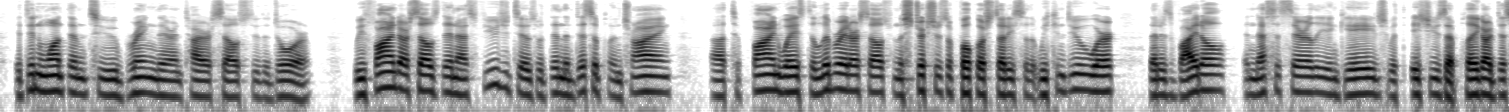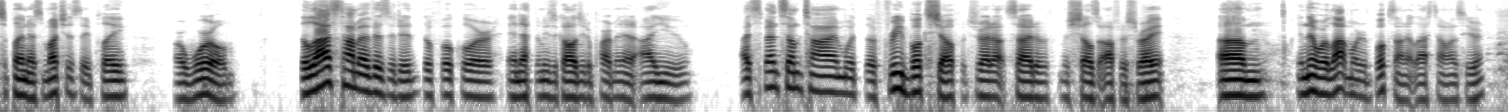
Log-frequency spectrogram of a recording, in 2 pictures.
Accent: Missouri, United States; We are both from Missouri. I lived there for much of my life, attending high school in southeast corner of the state, college in Kansas City, and graduate school in Columbia

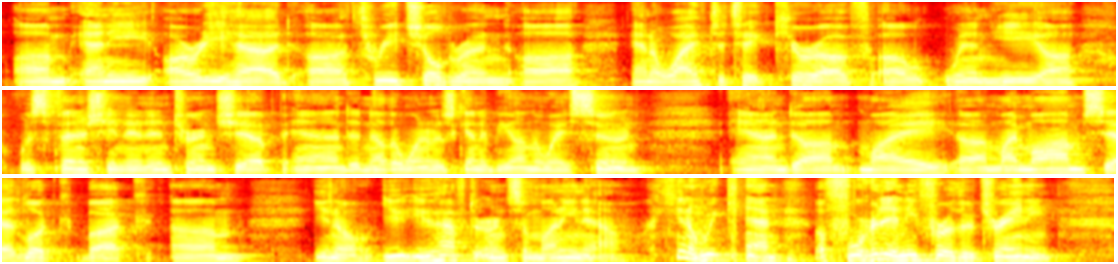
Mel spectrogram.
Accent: Sacramento, California, United States; also born or lived in Fort Benning, Georgia / Michigan; I was born in Fort Benning, Georgia, when my dad was briefly down there, for Army Reserve training, and 4 years in Michigan, rest of my life in California. Just grew up in Sacramento.

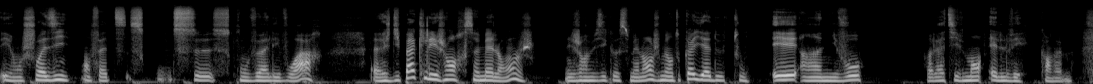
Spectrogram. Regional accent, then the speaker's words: Lausanne, Vaud, Switzerland; first language French; je suis de Lausanne

